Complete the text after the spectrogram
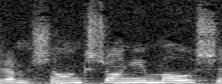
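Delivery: usual speaking voice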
